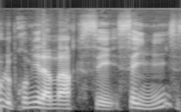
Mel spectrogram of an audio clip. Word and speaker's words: Seimi: On a deux berceaux, le premier la marque c'est Seimi, ça s'écrit S-E-I-M-I.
